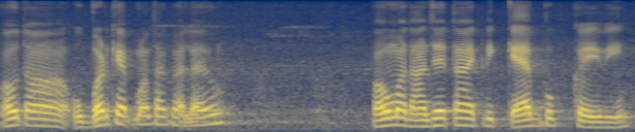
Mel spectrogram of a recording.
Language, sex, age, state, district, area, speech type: Sindhi, male, 18-30, Maharashtra, Thane, rural, spontaneous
